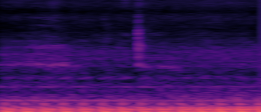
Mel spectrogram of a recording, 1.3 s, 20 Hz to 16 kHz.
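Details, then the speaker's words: Cold 2005 Toyota Tacoma with code P0301 and a very unstable idle: a low, lumpy idle with uneven thumps and a shaky rhythm, engine visibly shaking, with the scan tool counting misfires on cylinder 1. Cylinder misfire. "Y si pueden fijarse Miren el uno miren miren ahí está la falla ve el motor como está temblando para que puedan ver vean comoo tiema el agua"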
